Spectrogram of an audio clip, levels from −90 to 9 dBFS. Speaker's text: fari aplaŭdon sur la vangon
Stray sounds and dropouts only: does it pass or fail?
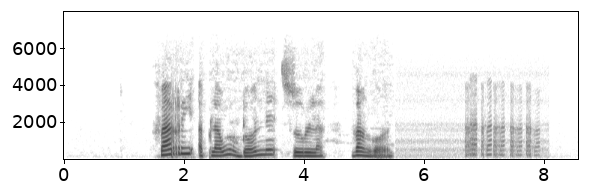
fail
